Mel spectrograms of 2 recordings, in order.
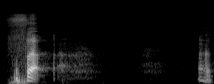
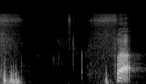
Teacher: Cara melafalkannya sa. Ya, lidahnya sedikit maju, agak keluar, jadi sa. Ditulisnya biasanya ditransliterasi kita dengan TS ya.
